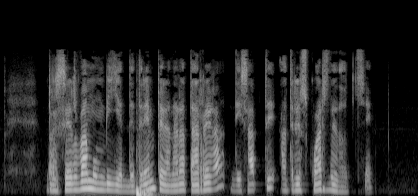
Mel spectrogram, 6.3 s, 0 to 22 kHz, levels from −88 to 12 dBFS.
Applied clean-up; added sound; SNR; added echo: none; Bass drum; 5 dB; none.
